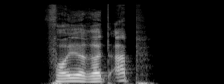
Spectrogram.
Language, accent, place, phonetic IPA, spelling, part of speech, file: German, Germany, Berlin, [ˌfɔɪ̯əʁət ˈap], feueret ab, verb, De-feueret ab.ogg
- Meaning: second-person plural subjunctive I of abfeuern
